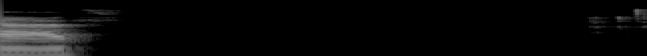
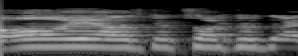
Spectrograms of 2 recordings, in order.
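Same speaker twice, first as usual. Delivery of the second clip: fast, higher breezy throwaway; mock casual chatter; 8 semitones higher, 5 dB louder, much faster than usual. Friend mocking sisters' casual reveal, fast breezy. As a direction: rattle it off carelessly.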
